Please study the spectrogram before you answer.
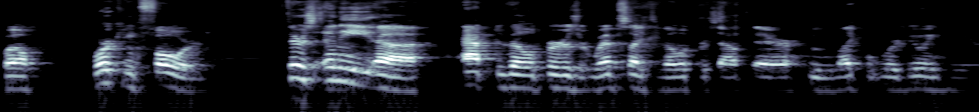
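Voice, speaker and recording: A man's voice: a little high, a little mellow, rough recording. Ranting, cursing male podcast host. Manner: ranting, profane, rambling. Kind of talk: casual podcast rant.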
